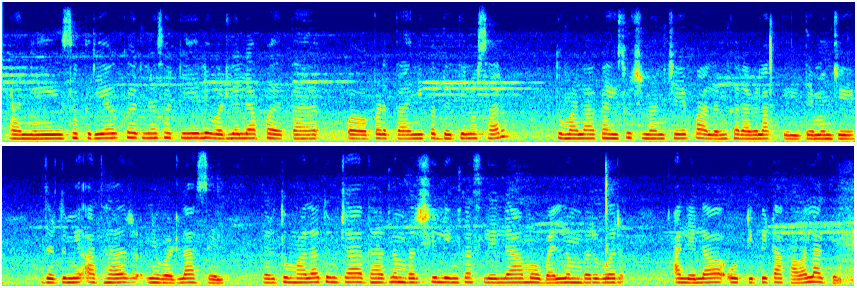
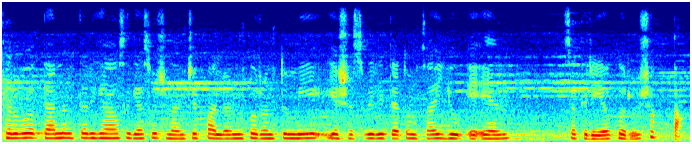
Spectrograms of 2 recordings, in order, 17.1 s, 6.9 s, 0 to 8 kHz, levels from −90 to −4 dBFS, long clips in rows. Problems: constant background noise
